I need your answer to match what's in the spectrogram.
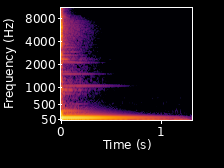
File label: Udu High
